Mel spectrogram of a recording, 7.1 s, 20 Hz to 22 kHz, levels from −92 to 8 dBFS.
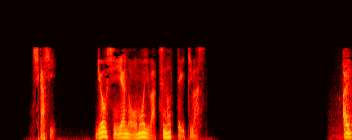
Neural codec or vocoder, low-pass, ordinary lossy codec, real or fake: autoencoder, 48 kHz, 32 numbers a frame, DAC-VAE, trained on Japanese speech; 5.4 kHz; MP3, 24 kbps; fake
